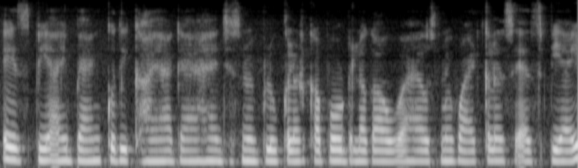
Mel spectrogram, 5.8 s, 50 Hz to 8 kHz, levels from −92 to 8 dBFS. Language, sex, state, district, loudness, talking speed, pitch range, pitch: Hindi, female, Chandigarh, Chandigarh, -16 LUFS, 205 wpm, 185-195 Hz, 190 Hz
